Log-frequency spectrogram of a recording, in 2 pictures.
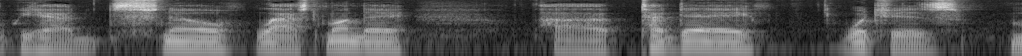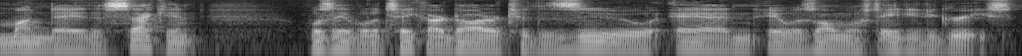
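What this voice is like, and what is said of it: Voice affected, not normal. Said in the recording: “apologize for my voice ... it's wreaked havoc on my allergies”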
